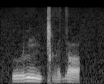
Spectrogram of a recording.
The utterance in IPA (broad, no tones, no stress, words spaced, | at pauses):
ulĩ ɡ͡ǀʌdɒ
